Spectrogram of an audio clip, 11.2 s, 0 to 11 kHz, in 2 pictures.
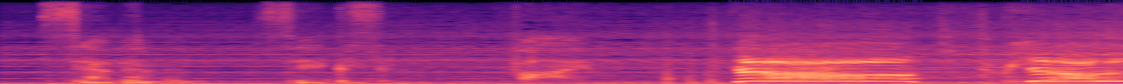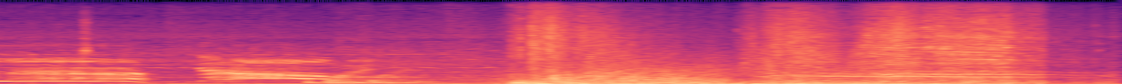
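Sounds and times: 
speech: 0.6 - 7.7
crackling debris from explosions: 8.2 - 11.2
explosions ripping apart a starship bridge: 8.2 - 11.2.

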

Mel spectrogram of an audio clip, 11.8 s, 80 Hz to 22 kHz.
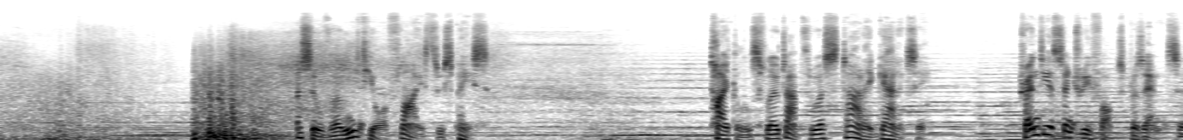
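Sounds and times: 
explosions blasting holes in a planet: 0.0 - 5.3
speech: 3.0 - 5.0, 7.2 - 9.4, 10.2 - 11.8.

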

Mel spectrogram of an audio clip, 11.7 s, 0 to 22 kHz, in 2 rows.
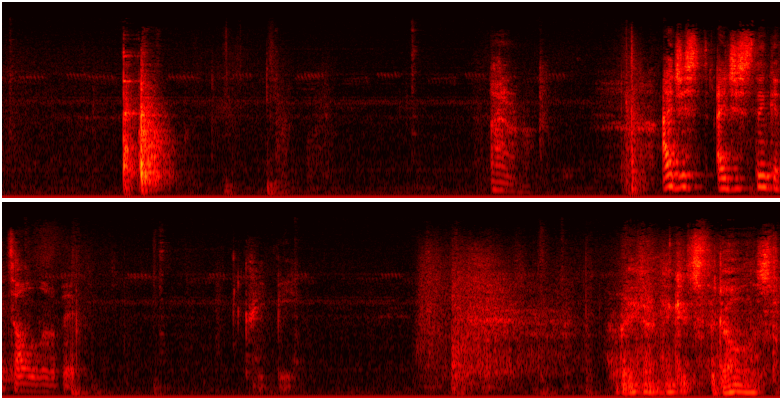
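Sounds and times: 
dishes knocking together while being washed: 0.9 - 1.4
speech: 5.0 - 6.6, 10.5 - 11.6.

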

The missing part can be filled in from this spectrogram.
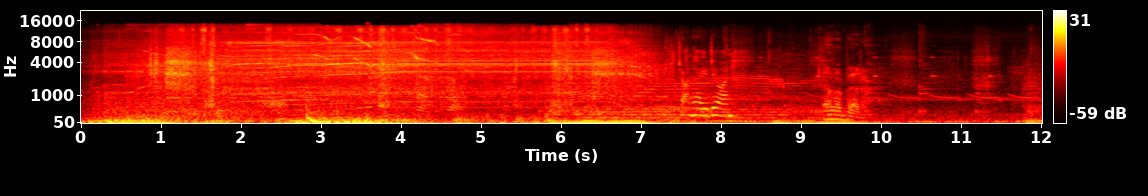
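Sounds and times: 
power drill boring holes into a skull: 0.5 - 7.4
speech: 7.8 - 8.3, 9.3 - 10.0.

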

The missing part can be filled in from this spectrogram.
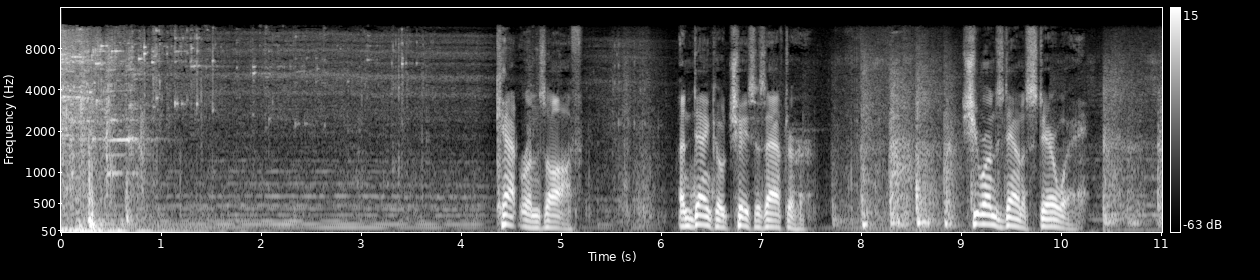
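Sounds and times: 
glass doors shattering from gunshot impact: 0.0 - 3.7
glass shards tinkling as they settle: 0.0 - 3.8
speech: 4.4 - 5.4, 6.2 - 7.6, 9.0 - 10.3.

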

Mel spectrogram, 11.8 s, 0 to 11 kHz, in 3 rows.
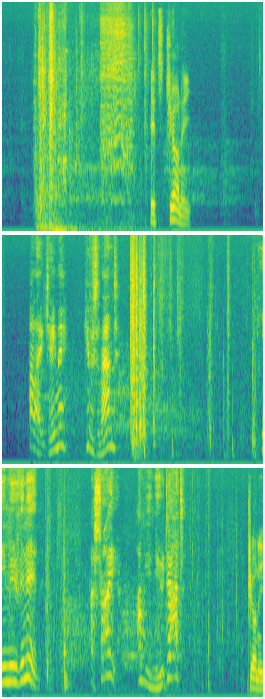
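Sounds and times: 
front door opening with a loud rattling scraping rush: 0.0 - 11.7
soft shuffle: 1.3 - 11.7
speech: 2.2 - 3.0, 4.4 - 5.8, 7.8 - 8.5, 9.2 - 10.6, 11.6 - 11.7.

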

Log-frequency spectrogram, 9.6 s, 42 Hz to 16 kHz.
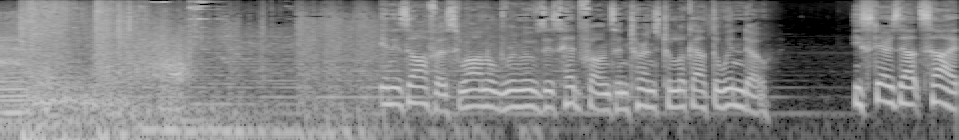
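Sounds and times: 
truck smashing into a gate at a salvage yard: 0.1 - 3.9
speech: 3.9 - 7.8, 8.5 - 9.5.

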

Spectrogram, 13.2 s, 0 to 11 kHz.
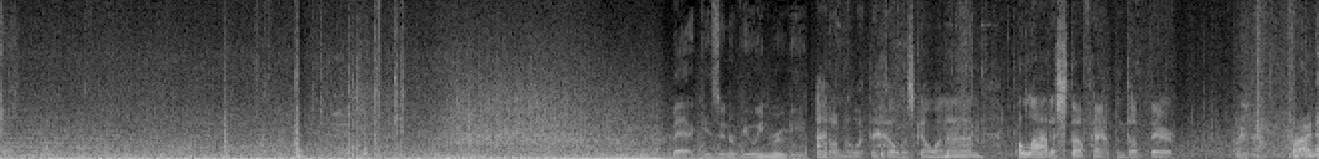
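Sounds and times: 
car engine and road rumble: 0.0 - 9.2
speech: 6.8 - 8.3, 9.0 - 13.1.

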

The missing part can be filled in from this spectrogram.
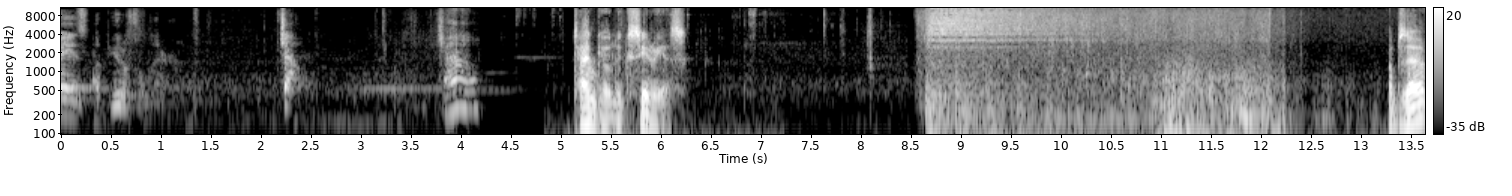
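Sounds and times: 
speech: 0.1 - 1.2, 2.2 - 2.5, 3.8 - 4.3, 5.1 - 6.3, 13.3 - 13.6
heavy rain falling in a dark yard: 8.6 - 13.6.

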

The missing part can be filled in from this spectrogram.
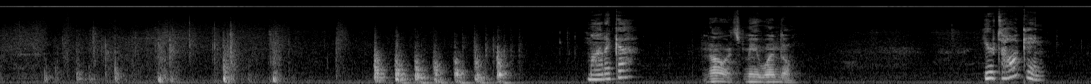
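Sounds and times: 
footsteps walking up a staircase: 0.4 - 5.3
speech: 5.9 - 6.4, 7.1 - 8.0, 9.8 - 10.5.

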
